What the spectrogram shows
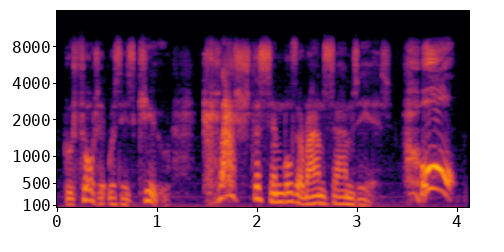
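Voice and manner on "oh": high, loud "oh" of shock; pained cry. A narrator's reading. Sam gets cymbals round his ears, crying out. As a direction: yelp as cymbals clash by the ears. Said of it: "cried Sam".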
